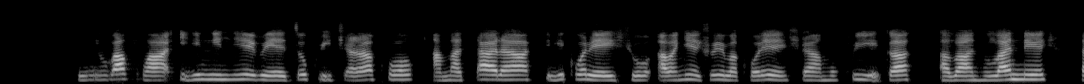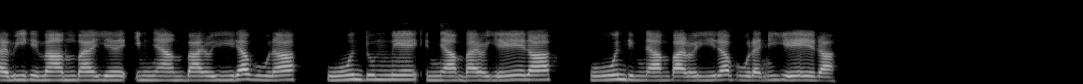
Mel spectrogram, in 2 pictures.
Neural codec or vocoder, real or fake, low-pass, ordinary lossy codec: codec, 16 kHz, 1 kbps, FunCodec, trained on LibriTTS, 50 frames a second; fake; 7.2 kHz; MP3, 48 kbps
